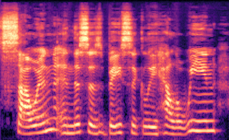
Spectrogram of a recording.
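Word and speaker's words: Samhain: will work for both the next one is pronounced sowin and this is basically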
